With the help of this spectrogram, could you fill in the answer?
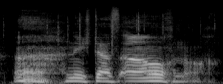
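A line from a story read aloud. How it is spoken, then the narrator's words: Frustrated muttering. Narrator (German): murmelte er frustriert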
